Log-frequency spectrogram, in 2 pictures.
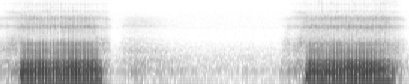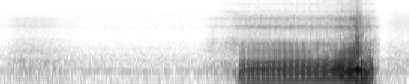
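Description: Three loud, rattling snores about every four seconds, with faint whistling on the breath and a sharper snort at the end; snoring during sleep.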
